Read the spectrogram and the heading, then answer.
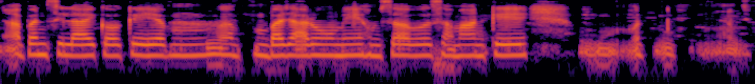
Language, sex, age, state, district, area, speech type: Maithili, female, 18-30, Bihar, Madhubani, rural, spontaneous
